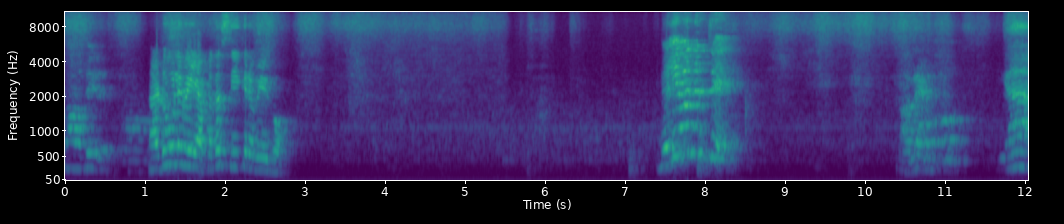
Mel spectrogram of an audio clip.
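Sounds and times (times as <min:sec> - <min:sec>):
wooden spatula stirring: 0:00.0 - 0:06.7, 0:08.1 - 0:11.8.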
